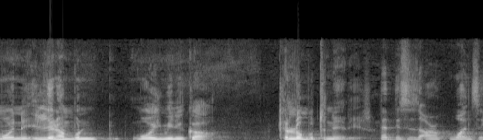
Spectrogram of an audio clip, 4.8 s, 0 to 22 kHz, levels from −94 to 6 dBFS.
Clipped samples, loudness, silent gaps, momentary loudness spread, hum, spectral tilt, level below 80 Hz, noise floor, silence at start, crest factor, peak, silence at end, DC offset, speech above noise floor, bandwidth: under 0.1%; -15 LUFS; none; 15 LU; none; -6.5 dB/octave; -58 dBFS; -51 dBFS; 0 s; 16 dB; 0 dBFS; 0 s; under 0.1%; 37 dB; 15.5 kHz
